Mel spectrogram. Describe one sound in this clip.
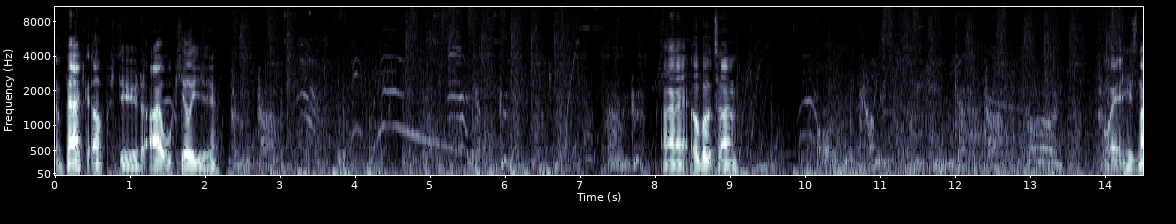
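Swords clash and spells burst with loud whooshes in a fast fight.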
